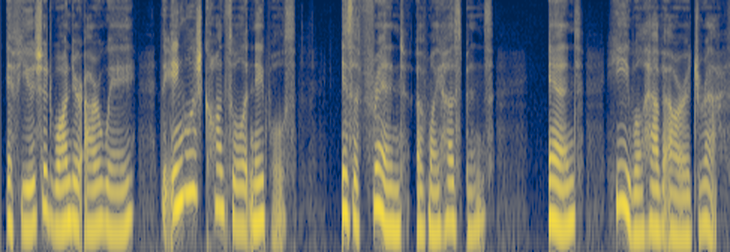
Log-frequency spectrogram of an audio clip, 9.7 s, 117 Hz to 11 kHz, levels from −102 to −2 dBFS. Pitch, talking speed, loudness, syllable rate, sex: 205 Hz, 140 wpm, -18 LUFS, 3.8 syllables/s, female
